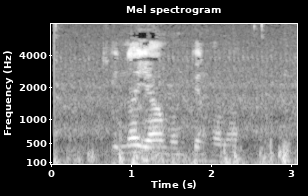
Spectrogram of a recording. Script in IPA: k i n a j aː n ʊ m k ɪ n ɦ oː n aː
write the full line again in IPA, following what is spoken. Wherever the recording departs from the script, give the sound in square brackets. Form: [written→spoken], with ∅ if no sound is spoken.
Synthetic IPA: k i n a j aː [n→m] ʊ m k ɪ n ɦ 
